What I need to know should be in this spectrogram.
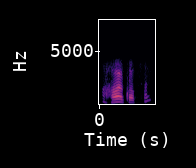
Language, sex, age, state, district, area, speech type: Assamese, female, 18-30, Assam, Majuli, urban, conversation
